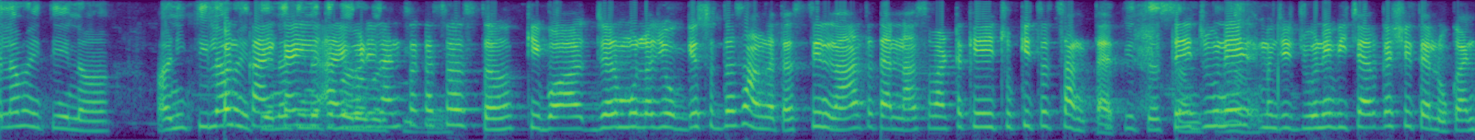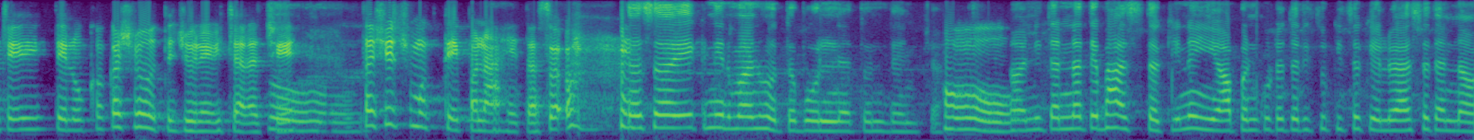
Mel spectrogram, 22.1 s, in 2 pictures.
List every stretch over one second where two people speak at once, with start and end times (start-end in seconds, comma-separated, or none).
1.7-3.4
